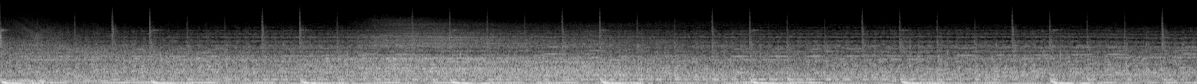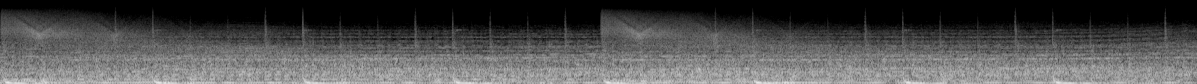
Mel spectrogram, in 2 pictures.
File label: Trapped Water; soma gamerip 2015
